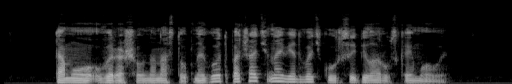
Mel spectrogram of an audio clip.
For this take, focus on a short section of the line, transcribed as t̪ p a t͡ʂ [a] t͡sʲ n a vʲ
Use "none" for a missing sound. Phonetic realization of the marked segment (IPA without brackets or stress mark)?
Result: a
